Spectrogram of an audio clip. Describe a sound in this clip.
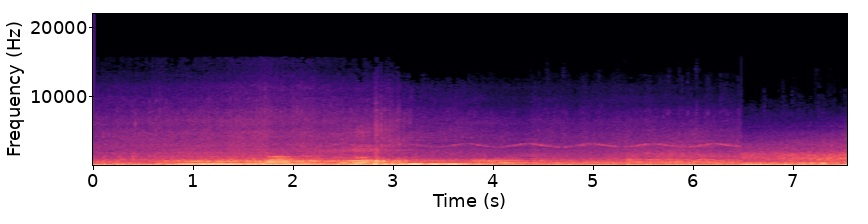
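A race car engine revs and roars as the car pulls away.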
